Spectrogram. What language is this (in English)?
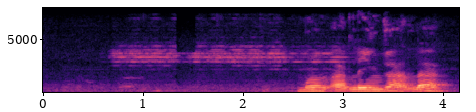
Marathi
